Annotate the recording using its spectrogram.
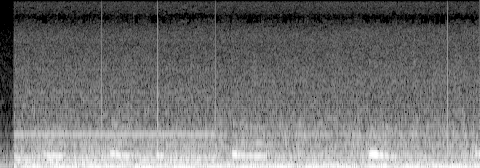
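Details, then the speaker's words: Several very faint, short, soft squeaky hoots from a sleeping rabbit over low room hum; owner unsure whether snoring or sleep-talking. "ももちゃんのいびきなんとふふ音がすると思ったらももちゃんのいびき寝言だったすっごく小さい声なので音を最大にして聞いてみて"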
